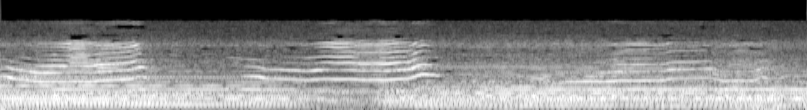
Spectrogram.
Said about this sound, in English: Yes, it's a cat. We called him Jerry. Just a tomcat, color black, disposition friendly, usually.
